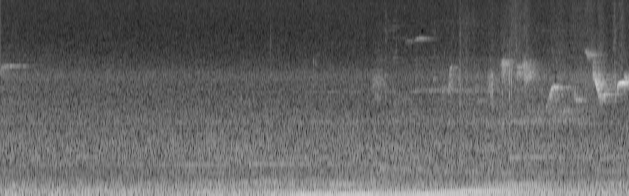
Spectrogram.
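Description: A low engine hum that grows louder from about three seconds in, with a few faint bird chirps over it.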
